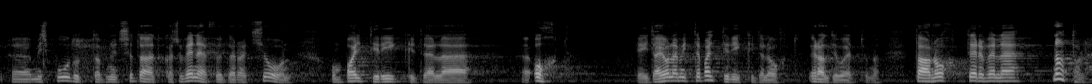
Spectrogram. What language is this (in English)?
Estonian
